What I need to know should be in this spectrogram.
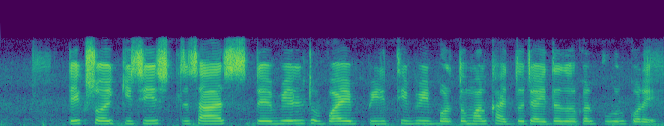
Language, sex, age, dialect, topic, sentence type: Bengali, female, <18, Jharkhandi, agriculture, statement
